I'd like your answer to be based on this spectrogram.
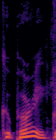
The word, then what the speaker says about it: Kapuri: Interna believes that beauty and wellness come through our connection with the, am I pronouncing this right? Kapuri? – Kapuri, yes.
